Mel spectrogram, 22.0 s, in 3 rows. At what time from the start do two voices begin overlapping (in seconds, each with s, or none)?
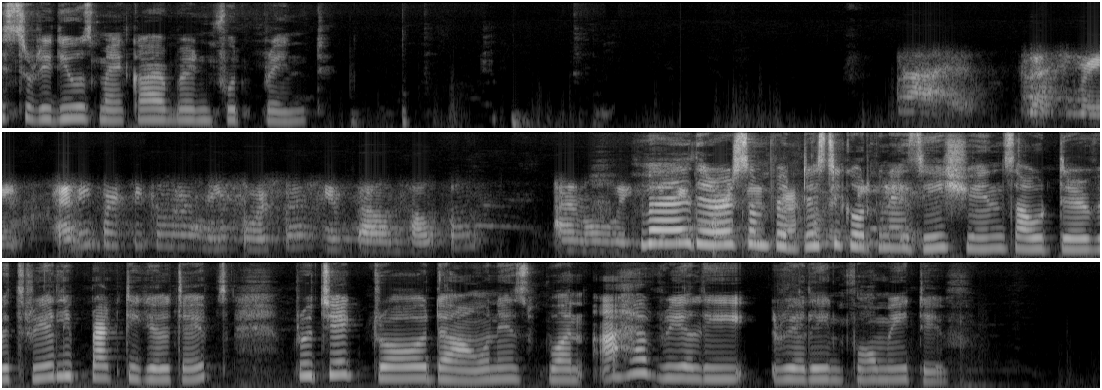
11.6 s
